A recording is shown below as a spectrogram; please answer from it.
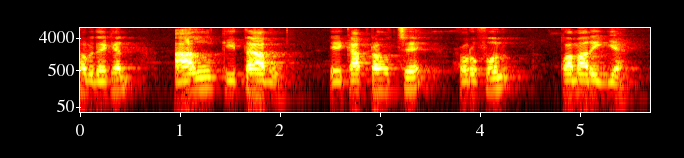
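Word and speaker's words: الكتابُ: তাহলে উচ্চারণ হবে দেখেন আল কিতাবু। এই কাফটা হচ্ছে হরফুল কমারিয়া। অর্থাৎ এইযে কাফ। এইজন্য এখানে লামটা উচ্চারিত হচ্ছে।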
